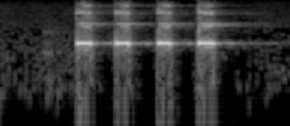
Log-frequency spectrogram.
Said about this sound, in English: So you probably just heard what you would call four toots of this whistle, right? Now, right now, those four toots, you're not hearing them, right?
